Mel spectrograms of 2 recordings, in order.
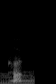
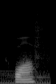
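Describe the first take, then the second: First: The word is said as 'koyf'. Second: The word is said as 'kwaff'. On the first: "I've always heard coif"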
